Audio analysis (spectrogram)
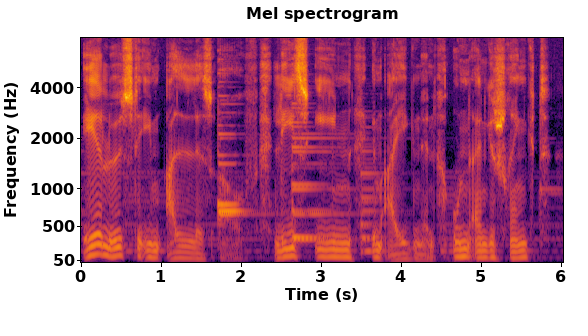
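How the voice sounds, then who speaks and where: Male narrator for radio drama: deep, unhurried, deliberate clipped phrasing over clear music. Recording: music behind the voice.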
